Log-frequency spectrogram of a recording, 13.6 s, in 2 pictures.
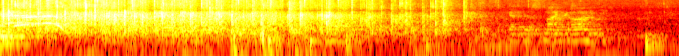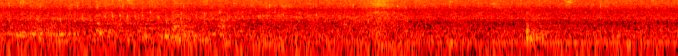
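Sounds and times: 
audience applause: 0.0s - 4.8s.

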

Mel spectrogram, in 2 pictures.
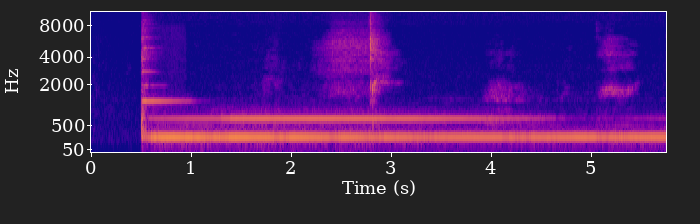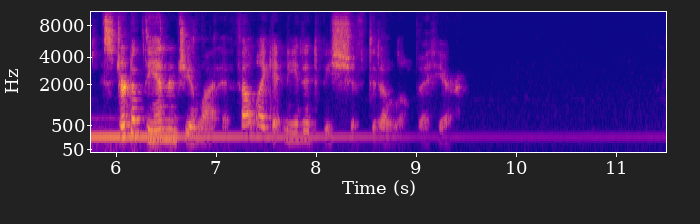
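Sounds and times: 
singing bowl struck and ringing: 0.5s - 8.4s
speech: 6.0s - 9.6s.

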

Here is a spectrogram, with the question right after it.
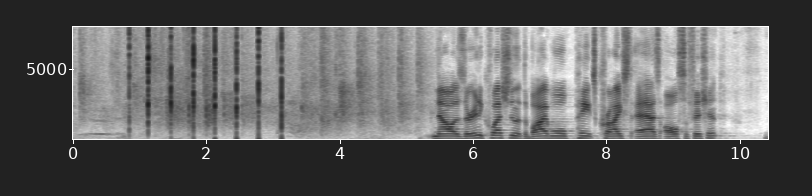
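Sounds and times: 
audience clapping: 0.0s - 5.5s
speech: 5.4s - 9.8s.

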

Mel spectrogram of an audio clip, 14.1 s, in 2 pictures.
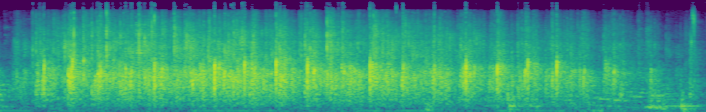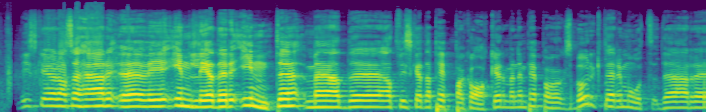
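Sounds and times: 
applause: 0.0s - 7.2s
speech: 7.3s - 14.1s.

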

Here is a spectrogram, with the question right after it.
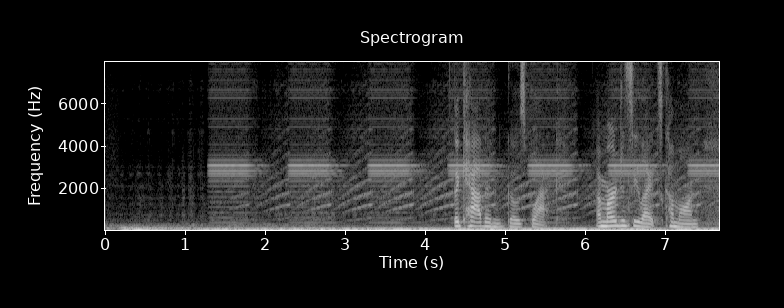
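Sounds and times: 
heavy low rumble: 0.0s - 7.6s
shrill alarm klaxons blaring in repeated pulses: 1.3s - 7.6s
speech: 4.4s - 7.6s.

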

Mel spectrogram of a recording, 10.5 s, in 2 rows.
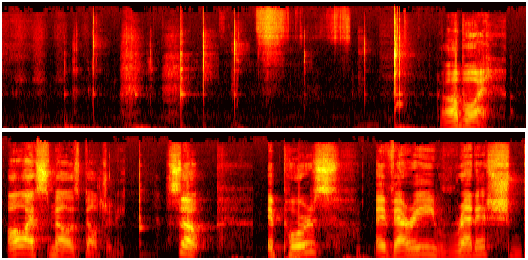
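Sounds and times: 
beer bottle opening hiss: 1.3s - 3.6s
speech: 4.4s - 7.3s, 7.9s - 10.4s.

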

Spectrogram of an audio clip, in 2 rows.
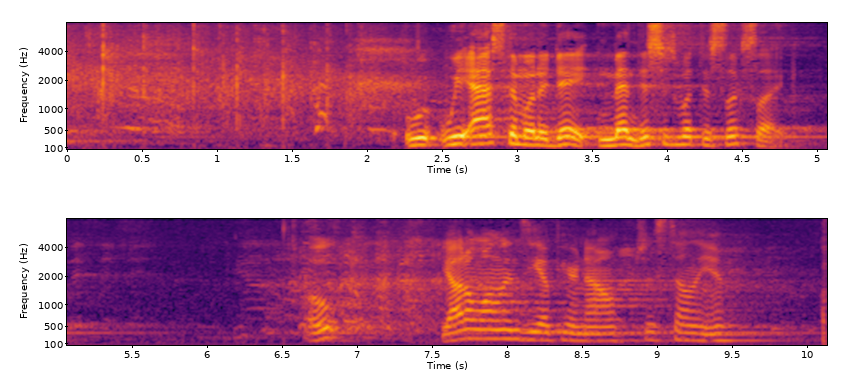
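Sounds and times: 
audience clapping: 0.0s - 2.8s
speech: 2.3s - 5.0s, 7.6s - 9.7s
laughter: 6.3s - 8.0s.

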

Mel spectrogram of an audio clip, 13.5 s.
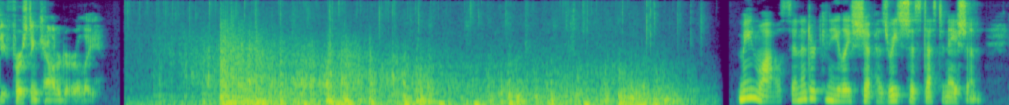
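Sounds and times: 
speech: 0.0s - 1.4s, 9.9s - 13.4s
steady hissing rain: 1.6s - 9.6s
deep thunderclap and rolling thunder: 1.7s - 9.6s.

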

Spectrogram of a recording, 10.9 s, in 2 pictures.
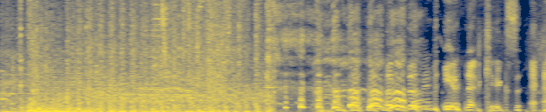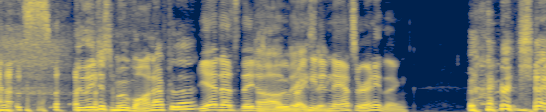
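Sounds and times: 
machine-gun fusillade from the Inglourious Basterds theater fire scene: 0.0s - 3.0s
laughter: 2.6s - 7.1s, 10.2s - 10.9s
speech: 3.6s - 10.9s.

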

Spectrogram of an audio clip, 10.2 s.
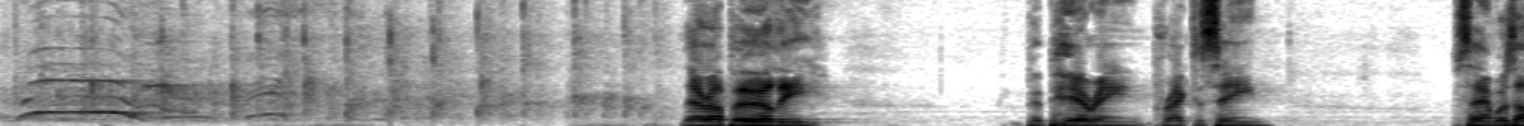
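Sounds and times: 
church audience applauding and cheering: 0.0s - 4.5s
speech: 4.6s - 5.6s, 7.0s - 8.5s, 9.7s - 10.1s.

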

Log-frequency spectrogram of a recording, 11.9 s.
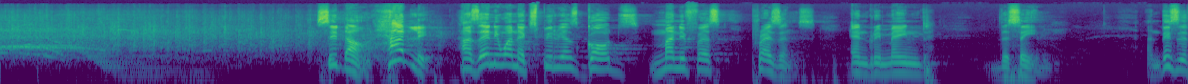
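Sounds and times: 
audience clapping hands: 0.0s - 4.6s
speech: 3.2s - 9.4s, 10.0s - 10.6s, 11.5s - 11.8s.

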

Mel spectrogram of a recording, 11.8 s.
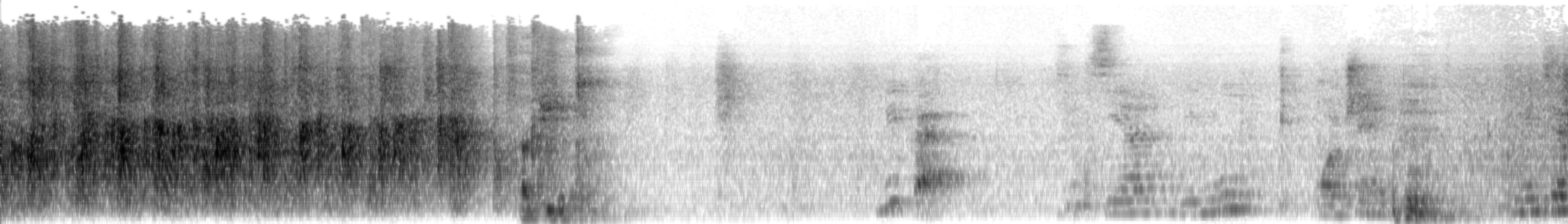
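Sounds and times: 
audience clapping hands: 0.0s - 4.6s
speech: 3.9s - 4.6s, 10.0s - 11.7s.

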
